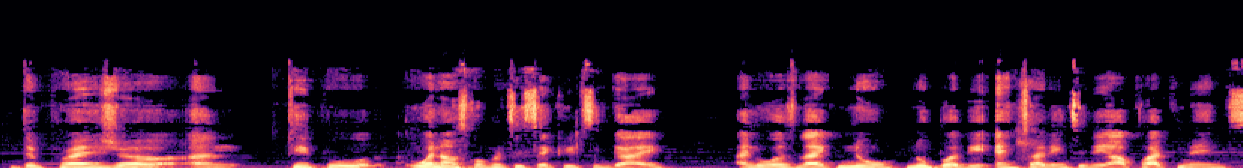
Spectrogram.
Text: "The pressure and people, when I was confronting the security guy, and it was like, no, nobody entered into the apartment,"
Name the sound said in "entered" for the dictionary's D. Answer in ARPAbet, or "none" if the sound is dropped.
D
